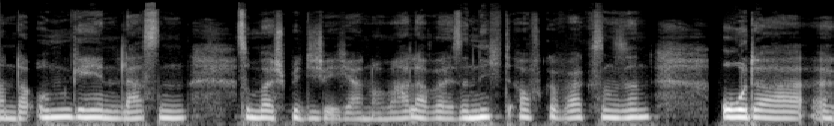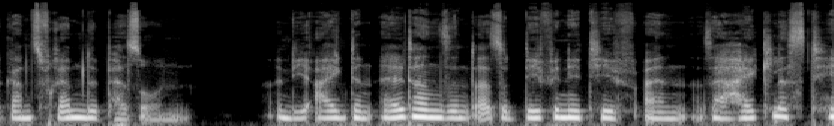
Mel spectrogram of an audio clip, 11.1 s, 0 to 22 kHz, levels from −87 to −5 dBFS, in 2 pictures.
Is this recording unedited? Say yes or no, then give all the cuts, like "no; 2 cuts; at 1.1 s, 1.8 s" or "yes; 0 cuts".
no; 3 cuts; at 1.6 s, 2.1 s, 4.7 s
